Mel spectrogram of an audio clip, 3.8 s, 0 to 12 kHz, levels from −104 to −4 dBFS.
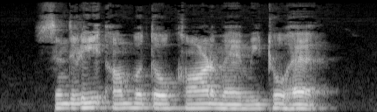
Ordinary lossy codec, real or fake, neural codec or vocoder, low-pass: MP3, 96 kbps; real; none; 10.8 kHz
